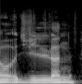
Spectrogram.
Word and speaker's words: Hauteville-Lompnes: En fait, ça s'écrit Hauteville-Lompnes, mais il faut dire Hauteville-Lonne.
